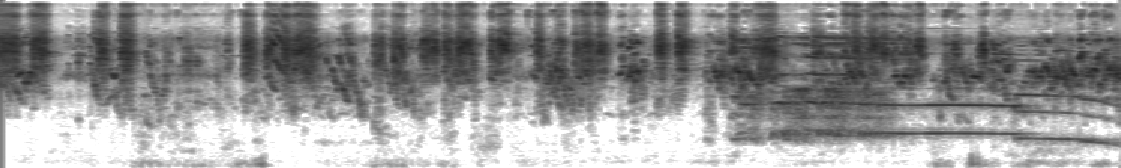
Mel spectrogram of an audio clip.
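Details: Budgerigar breeding pair chirping in rapid, high, scratchy chatter for about five seconds. A long, drawn-out call with layered tones that slowly falls in pitch then takes over to the end.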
